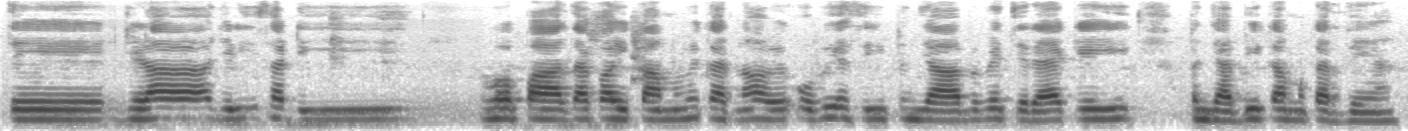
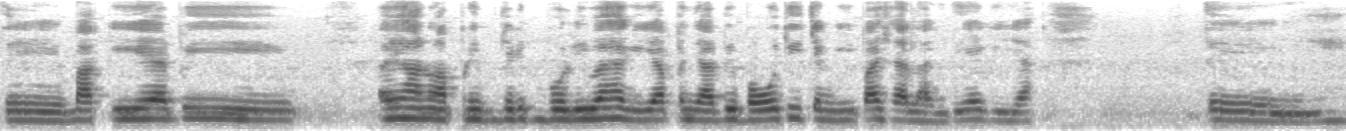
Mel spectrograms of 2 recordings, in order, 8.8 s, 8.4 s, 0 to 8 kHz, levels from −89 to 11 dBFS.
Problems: constant background noise, background conversations at intervals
